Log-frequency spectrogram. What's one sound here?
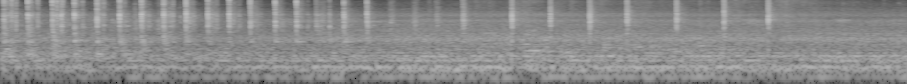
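A wooden pole knocks rapidly against a metal pot.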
